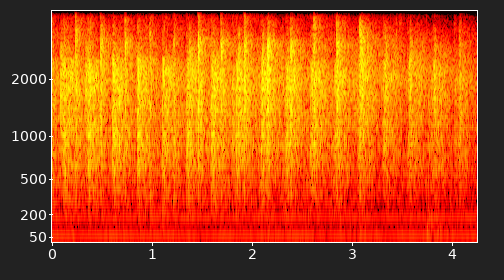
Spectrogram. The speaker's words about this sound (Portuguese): Um aplauso.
